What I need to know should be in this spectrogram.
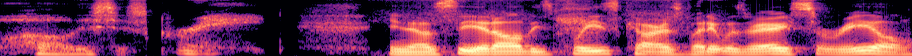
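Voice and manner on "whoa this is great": whispered, slow, drawn-out, awed, amazed delight. Retelling a surreal scene on the freeway as Kevin from Home Alone. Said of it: "kind of felt like Kevin from Home Alone".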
